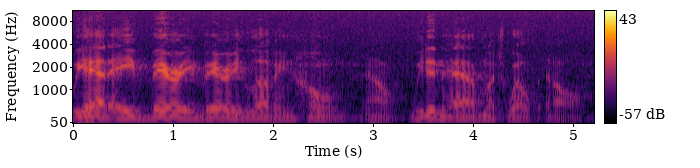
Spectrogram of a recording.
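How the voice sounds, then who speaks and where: Over noticeable background noise, a man with an American accent and a very deep, low voice talks fairly slowly with lively intonation. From Louisiana, US South. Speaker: retired police officer. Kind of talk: conversational interview, testimony. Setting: church.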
